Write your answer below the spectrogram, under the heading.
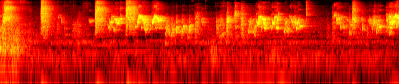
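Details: Budgerigar delivering a loud, lively run of chattering warbles: clicks and harsh notes mixed with squeaky whistled bits, with one brief pause near the end.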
